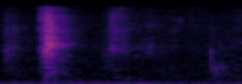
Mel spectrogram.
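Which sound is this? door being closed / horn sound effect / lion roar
door being closed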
